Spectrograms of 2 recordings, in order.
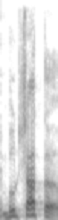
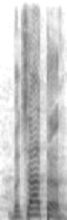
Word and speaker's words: bachata: about i don't even bucha what bachata i said it wrong bachata see you know i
